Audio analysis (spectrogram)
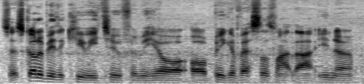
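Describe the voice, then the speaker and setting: A man's voice: sits low, fairly even intonation, fast, noisy background. A man with a Yorkshire accent, a chatty and fussy tour guide talking to the camera. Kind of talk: casual chat to camera.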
